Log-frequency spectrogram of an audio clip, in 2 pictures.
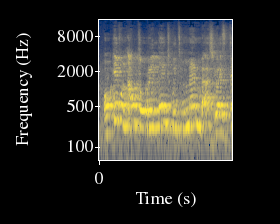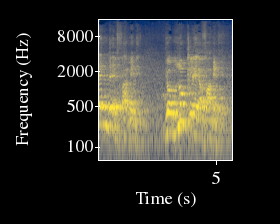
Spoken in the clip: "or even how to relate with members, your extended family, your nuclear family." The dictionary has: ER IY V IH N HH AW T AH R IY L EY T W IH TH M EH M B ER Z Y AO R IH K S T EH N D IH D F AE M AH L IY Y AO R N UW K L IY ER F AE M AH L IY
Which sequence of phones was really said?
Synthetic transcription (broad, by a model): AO IY V IH N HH AW T AH R IY L EY T W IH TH M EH M B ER S Y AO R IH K S T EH N D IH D F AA M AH L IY Y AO N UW K L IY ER F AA M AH L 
